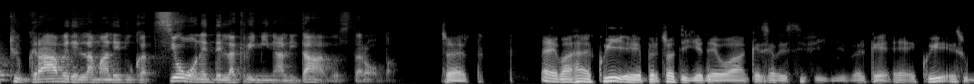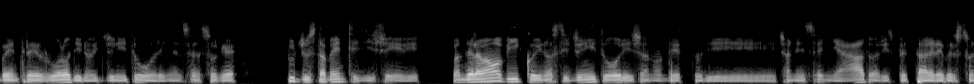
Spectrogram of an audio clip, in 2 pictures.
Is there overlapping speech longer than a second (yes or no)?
no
